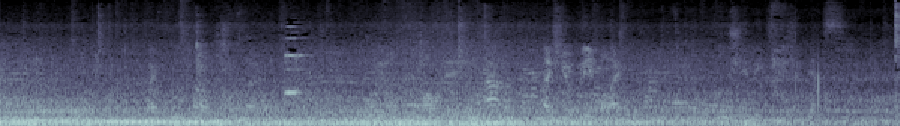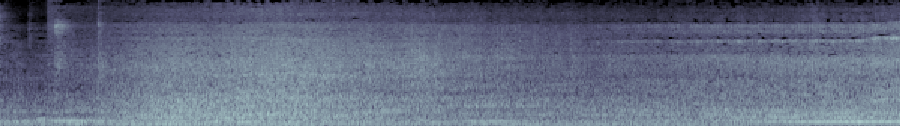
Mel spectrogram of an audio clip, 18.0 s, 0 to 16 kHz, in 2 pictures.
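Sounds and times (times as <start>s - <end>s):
bus engine pulling away: 0.0s - 18.0s
road noise: 0.0s - 18.0s
second bus engine revving: 9.0s - 18.0s.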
